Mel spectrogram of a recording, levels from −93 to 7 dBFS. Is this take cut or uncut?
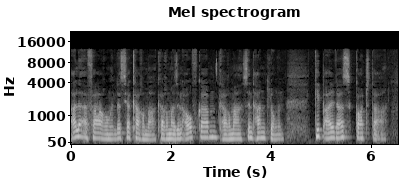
cut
